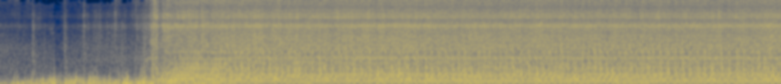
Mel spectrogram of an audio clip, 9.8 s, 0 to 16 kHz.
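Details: MTD two-stroke snow blower that sat 10 months and wouldn't start; fix was simply adding fuel (2-stroke mix), started with no choke or priming. Few seconds quiet, then catches and settles into steady, even run, no misfire or stumble; running normally.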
